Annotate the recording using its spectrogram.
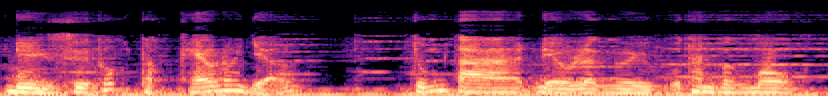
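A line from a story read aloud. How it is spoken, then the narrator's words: Smiling, polite. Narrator (Vietnamese): Tề Hạo mỉm cười thưa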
